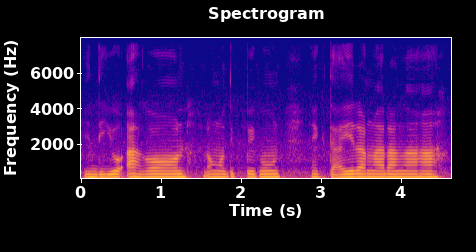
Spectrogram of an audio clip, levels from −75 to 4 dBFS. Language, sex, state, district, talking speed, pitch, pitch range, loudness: Chakma, female, Tripura, Dhalai, 105 wpm, 170 Hz, 165-170 Hz, -14 LUFS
